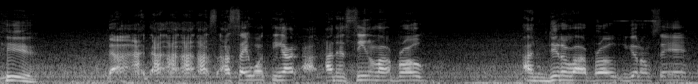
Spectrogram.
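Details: Stuttering in a man who says he now stutters, pauses, and stops since a severe hand injury on July 4, which he links to possible PTSD.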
